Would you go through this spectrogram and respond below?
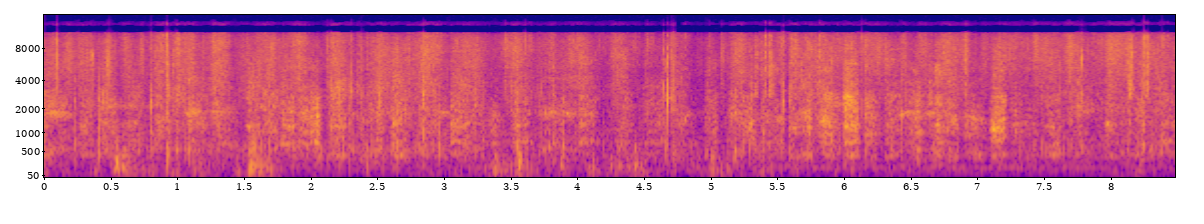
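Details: German Shepherd panting rapidly and steadily during play, a continuous breathy rush through the whole stretch, while a person calls it to come and hands clap nearby.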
